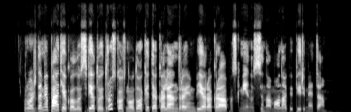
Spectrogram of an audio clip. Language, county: Lithuanian, Panevėžys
